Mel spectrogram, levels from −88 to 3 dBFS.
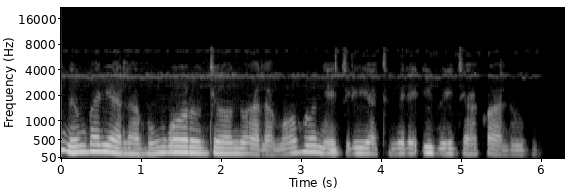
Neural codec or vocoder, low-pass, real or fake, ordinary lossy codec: codec, 16 kHz, 16 kbps, FunCodec, trained on LibriTTS, 50 frames a second; 7.2 kHz; fake; none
